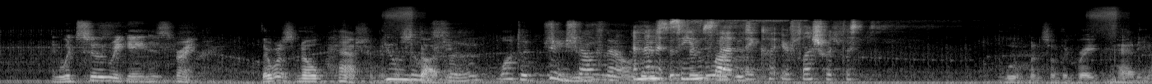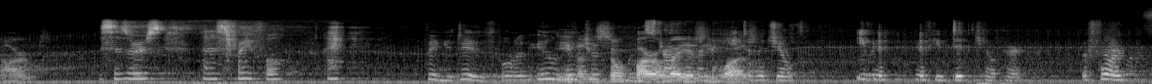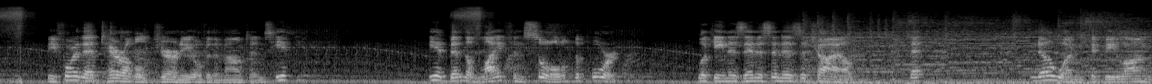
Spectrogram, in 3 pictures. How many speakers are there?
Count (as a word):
five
